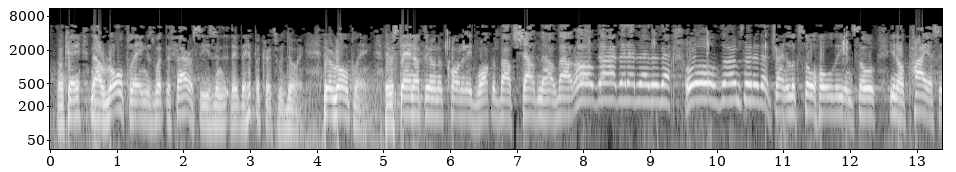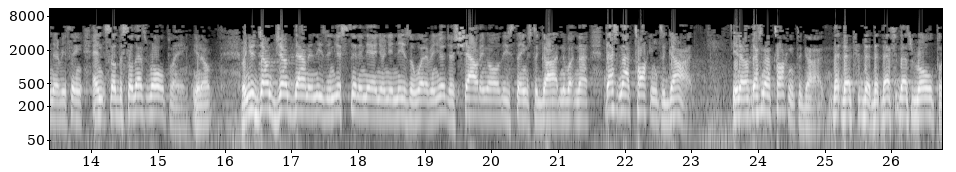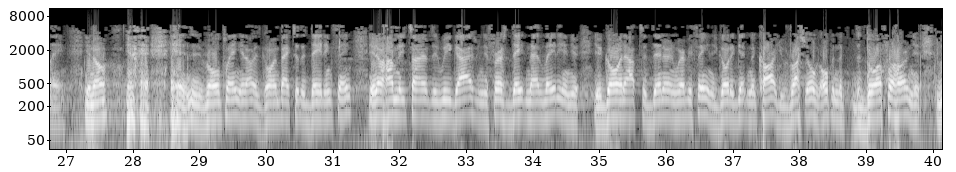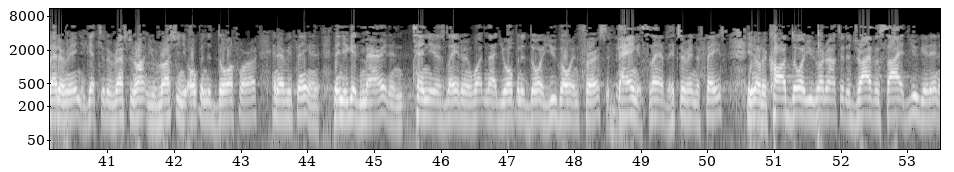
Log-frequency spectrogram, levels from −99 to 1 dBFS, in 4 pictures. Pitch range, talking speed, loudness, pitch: 120-140 Hz, 260 wpm, -11 LUFS, 130 Hz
